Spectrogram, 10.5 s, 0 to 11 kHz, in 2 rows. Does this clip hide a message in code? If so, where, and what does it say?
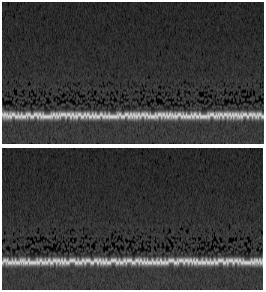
Yes: RTTY (45.45 baud, 170 Hz shift) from 0.0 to 10.5 s, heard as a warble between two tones, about 2200 Hz centre. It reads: … DE ZL0BNS K JA2ES DE BG6WW 579 579 1153 1153 …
